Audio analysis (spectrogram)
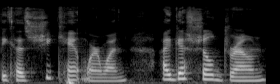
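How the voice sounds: This clip is read in a natural reading voice.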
